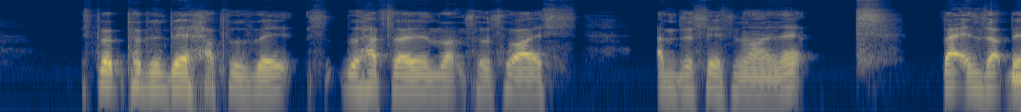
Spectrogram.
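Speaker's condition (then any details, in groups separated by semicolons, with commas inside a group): Tongue cancer surgery; right-side tongue surgery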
